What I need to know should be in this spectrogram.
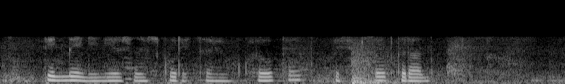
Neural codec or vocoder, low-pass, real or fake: vocoder, 44.1 kHz, 128 mel bands, Pupu-Vocoder; 3.6 kHz; fake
